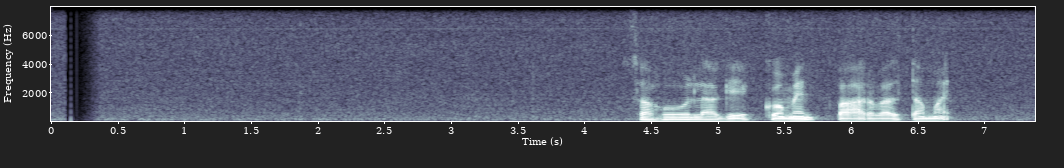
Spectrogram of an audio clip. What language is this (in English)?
Sinhala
